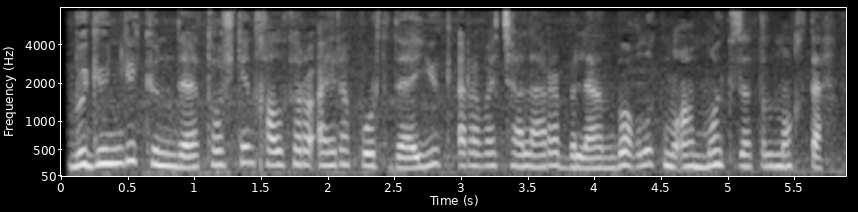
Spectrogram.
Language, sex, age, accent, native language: Uzbek, female, under 19, Xorazm, Uzbek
